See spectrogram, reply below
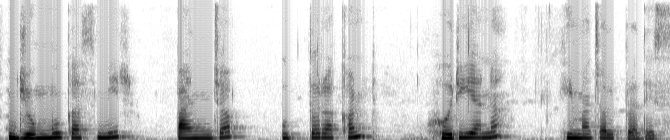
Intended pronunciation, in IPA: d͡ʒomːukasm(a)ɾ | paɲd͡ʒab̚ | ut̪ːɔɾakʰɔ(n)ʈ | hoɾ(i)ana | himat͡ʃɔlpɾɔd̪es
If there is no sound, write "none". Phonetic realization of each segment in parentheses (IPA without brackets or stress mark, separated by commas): i, ɳ, i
